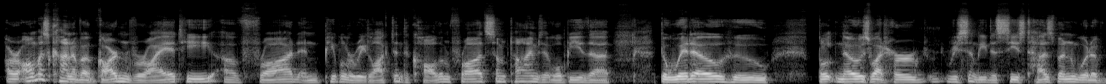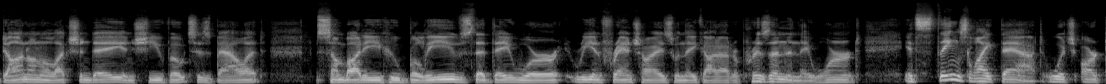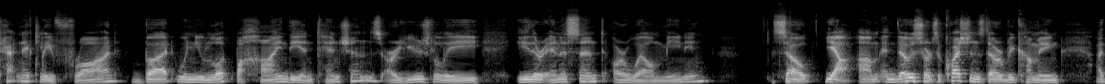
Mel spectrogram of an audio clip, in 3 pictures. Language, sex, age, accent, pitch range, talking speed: English, male, 50-69, American, 95-120 Hz, 165 wpm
